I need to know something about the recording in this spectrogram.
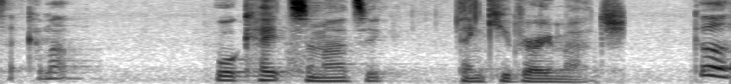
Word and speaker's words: Samardzic: And my handle is just Kate_, my last name, Samardzic, which is Kate _SAMARDZIC with a silent D.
